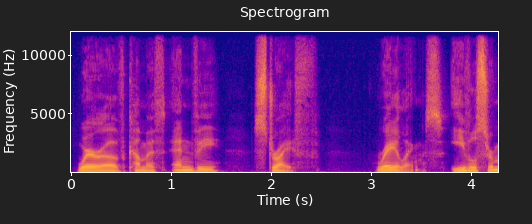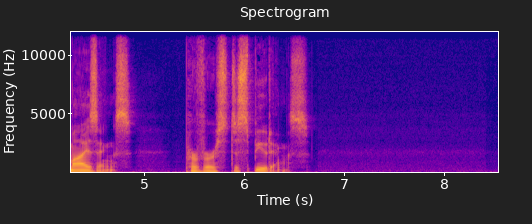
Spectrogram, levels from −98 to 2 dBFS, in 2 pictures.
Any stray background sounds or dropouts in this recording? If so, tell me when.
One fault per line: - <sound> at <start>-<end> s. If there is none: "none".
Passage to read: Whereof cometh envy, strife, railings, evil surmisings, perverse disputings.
none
